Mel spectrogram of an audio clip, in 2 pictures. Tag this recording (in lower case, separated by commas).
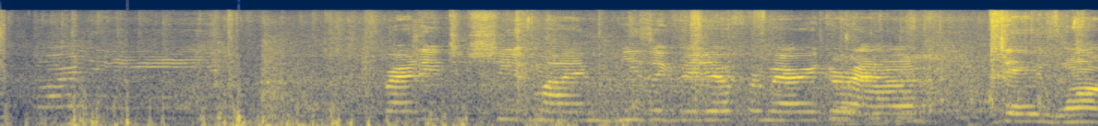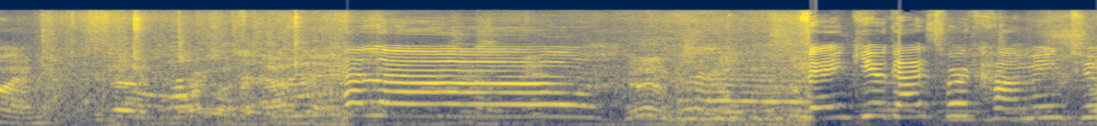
speech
